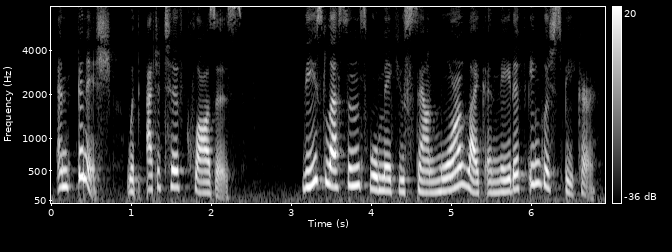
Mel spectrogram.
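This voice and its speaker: A woman who grew up in the United States, an English teacher presenting a scripted grammar lesson in an upbeat, clearly enunciated way. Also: medium pitch, a little mellow.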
